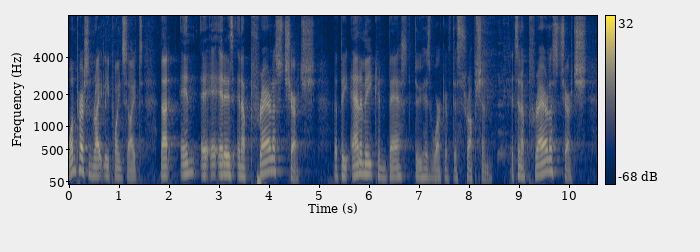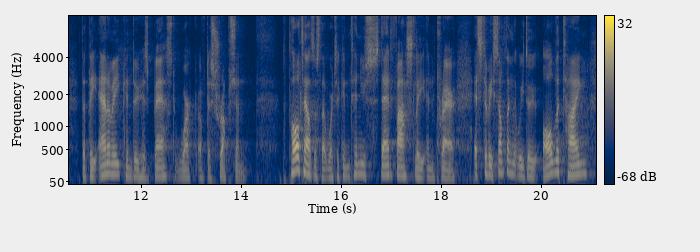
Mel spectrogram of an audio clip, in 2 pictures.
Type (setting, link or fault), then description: setting, large echoing room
